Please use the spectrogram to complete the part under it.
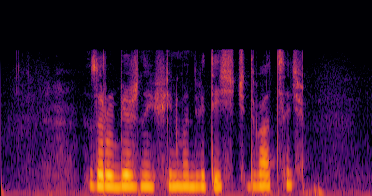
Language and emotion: Russian, neutral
